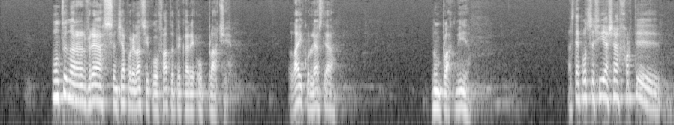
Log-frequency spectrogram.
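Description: An older man reads aloud calmly through a microphone in a room with slight echo.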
